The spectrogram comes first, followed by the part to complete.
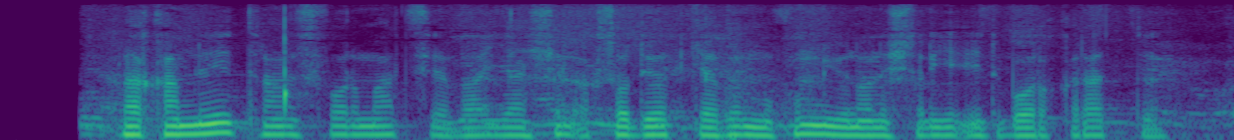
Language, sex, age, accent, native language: Uzbek, male, 18-24, Jizzax, Uzbek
